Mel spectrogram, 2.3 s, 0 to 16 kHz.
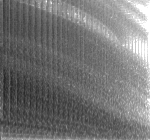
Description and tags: Time's up 03
This sound is created from aplause recorded by IC recorder and apply Delay in Audacity:
Delay tipe: Bouncing ball
Delay level per echo: 1,25 dB
Delay time: 0,100
Pitch change effect: pitch/tempo
Pitch change per echo: -1,0%
Number of echoes: 30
